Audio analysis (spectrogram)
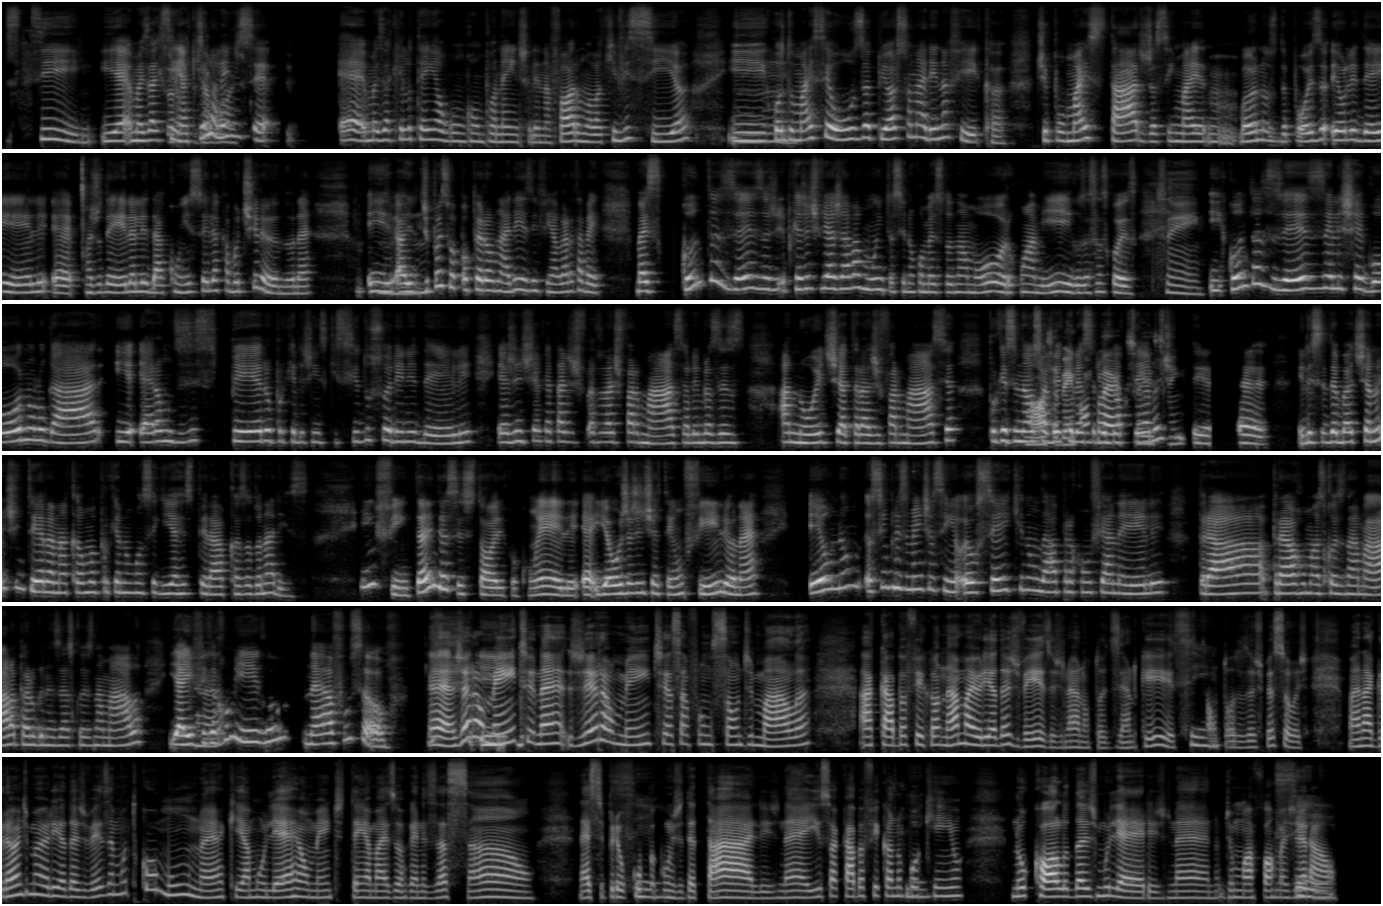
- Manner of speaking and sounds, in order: other background noise
- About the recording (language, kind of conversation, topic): Portuguese, advice, Como posso lidar com a ansiedade causada por imprevistos durante viagens?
